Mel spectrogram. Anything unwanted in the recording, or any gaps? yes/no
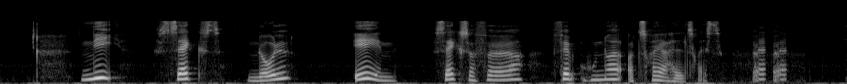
yes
